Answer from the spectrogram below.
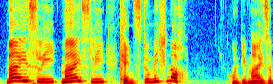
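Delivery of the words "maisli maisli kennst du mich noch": put-on boy tenderly greeting his old cow in the stall; tender call. A narrator's reading. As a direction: greet a dear animal with delight. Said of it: "rief ihr zärtlich zu".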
